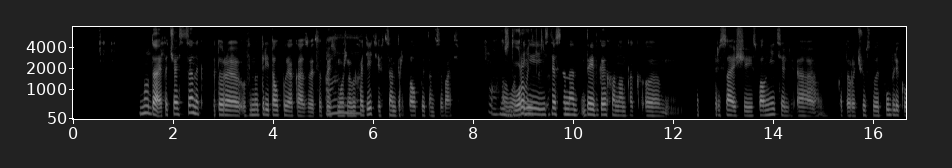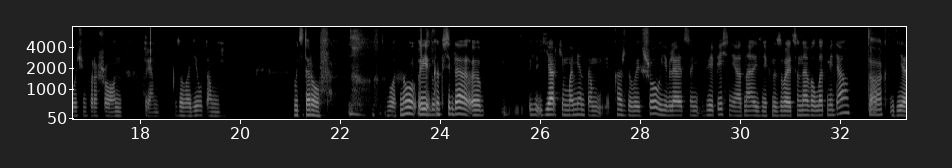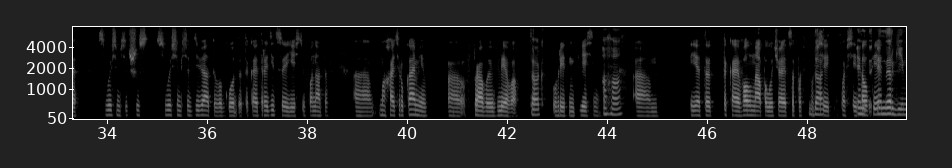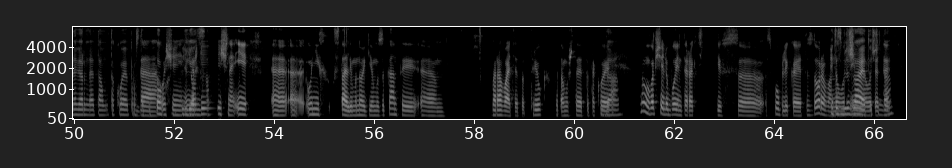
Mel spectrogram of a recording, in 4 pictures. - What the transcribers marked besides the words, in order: other background noise; tapping; laugh; distorted speech
- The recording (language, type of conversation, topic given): Russian, podcast, Какой концерт запомнился тебе сильнее всего?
